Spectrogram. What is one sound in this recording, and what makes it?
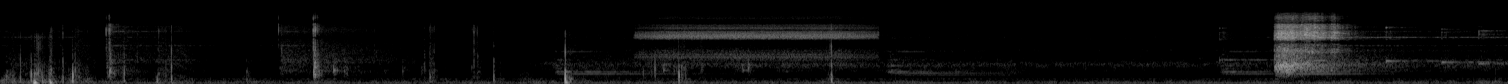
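Short, bouncy game sound effects blip and chime.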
